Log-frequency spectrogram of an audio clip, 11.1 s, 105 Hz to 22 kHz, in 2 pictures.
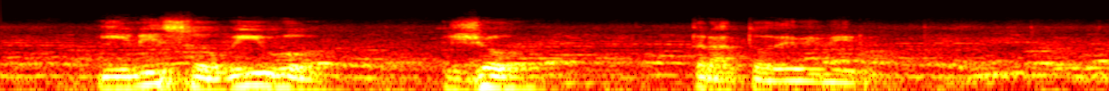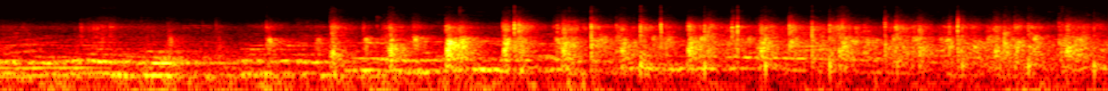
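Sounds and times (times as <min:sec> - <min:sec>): faint voices: 0:00.0 - 0:11.0
scattered handclaps: 0:05.9 - 0:11.0.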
